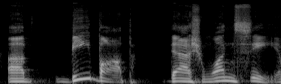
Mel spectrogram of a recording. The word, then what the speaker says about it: BEBOP-1c: Bebop-1c. Am I saying that correctly? That's another recently discovered gas giant of a planet. What is this? – You're saying it correctly.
